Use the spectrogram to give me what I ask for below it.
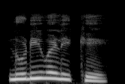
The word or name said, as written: ನುಡಿವಳಿಕೆ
